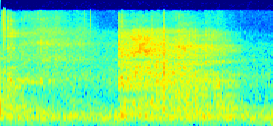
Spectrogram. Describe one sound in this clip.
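A metal scraper scrapes across a cold metal plate.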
